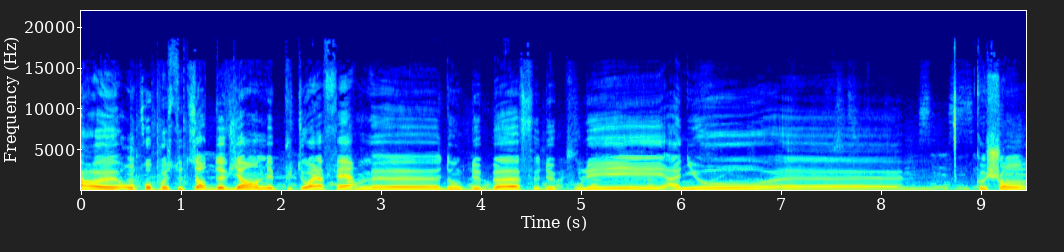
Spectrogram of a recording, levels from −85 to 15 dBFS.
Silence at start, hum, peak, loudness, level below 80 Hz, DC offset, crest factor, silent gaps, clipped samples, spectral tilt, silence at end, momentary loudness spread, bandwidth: 0 s; none; -2 dBFS; -18 LUFS; -38 dBFS; under 0.1%; 16 dB; none; under 0.1%; -5.5 dB/octave; 0 s; 11 LU; 16 kHz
